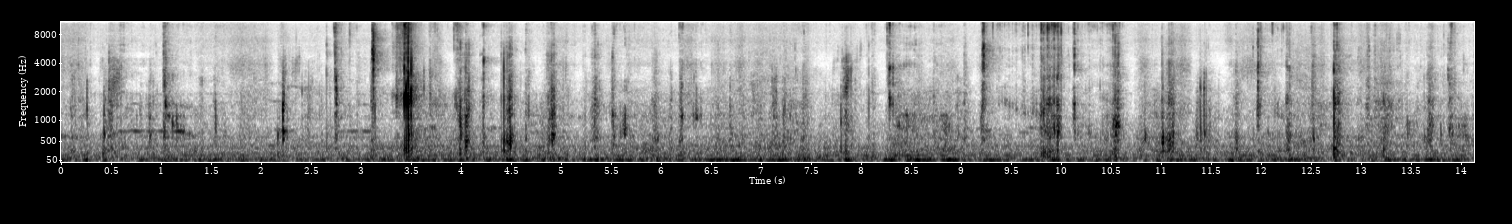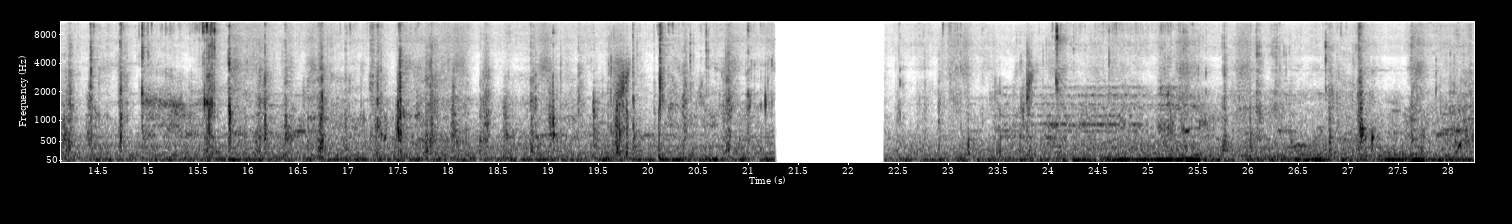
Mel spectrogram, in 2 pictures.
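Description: Close-miked eating by hand: crunchy bites and chewing of crisp fried food (fried potato sticks and fried fish), with many sharp crackles. Near the end the sound cuts out to dead silence for about a second, then resumes.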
